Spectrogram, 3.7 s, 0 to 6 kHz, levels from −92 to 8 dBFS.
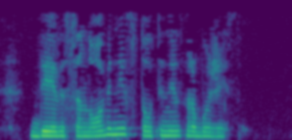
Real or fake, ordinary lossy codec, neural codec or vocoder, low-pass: real; MP3, 24 kbps; none; 5.4 kHz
